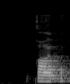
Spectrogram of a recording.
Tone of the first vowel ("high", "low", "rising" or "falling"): high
